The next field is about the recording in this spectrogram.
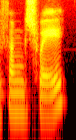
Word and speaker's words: feng shui: And looking at your whole experience, so tying this all to astrology and into feng shui, did I say that right? – Yeah, you did.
